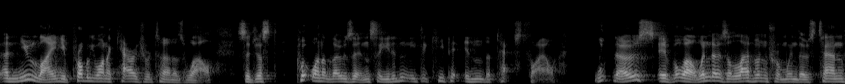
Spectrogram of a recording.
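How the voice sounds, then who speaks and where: A man from Zimbabwe giving a live technical talk at a meetup, telling stories and acting out quotes in little voices. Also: medium pitch. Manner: animated storytelling, acts out quotes in voices. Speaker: conference speaker.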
